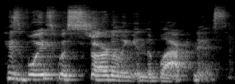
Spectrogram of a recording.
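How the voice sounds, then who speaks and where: Woman storybook reader, mid-pitched, expressive children's narration, noticeably roomy sound. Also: unhurried. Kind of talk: children's read-aloud narration. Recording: roomy, echoing indoor recording.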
